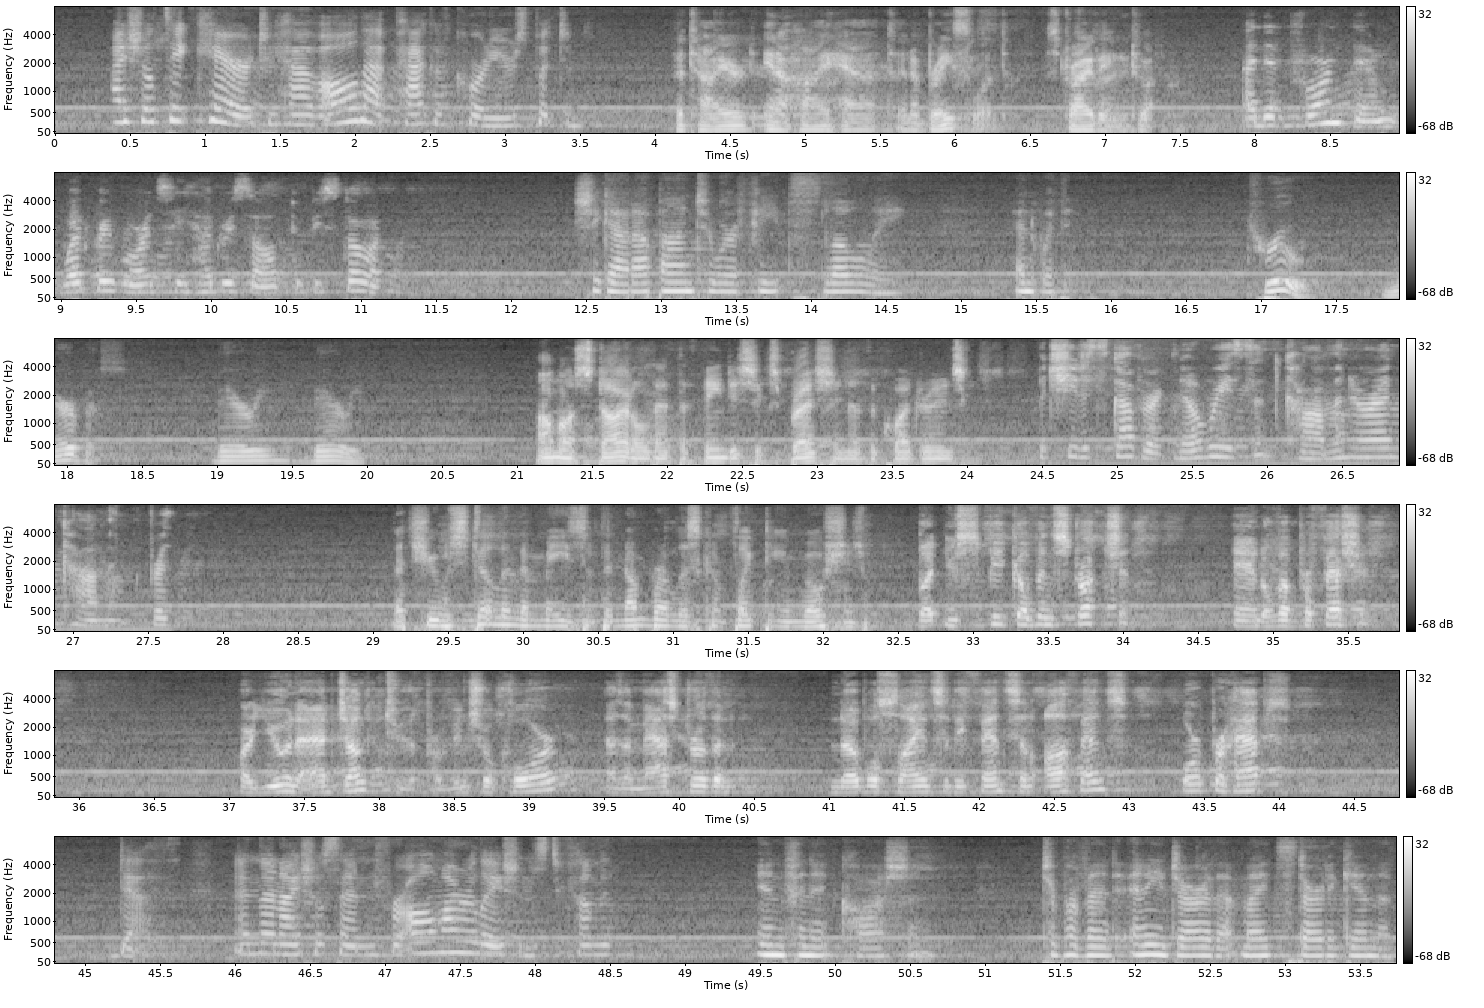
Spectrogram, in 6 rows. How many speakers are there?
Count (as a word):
nine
